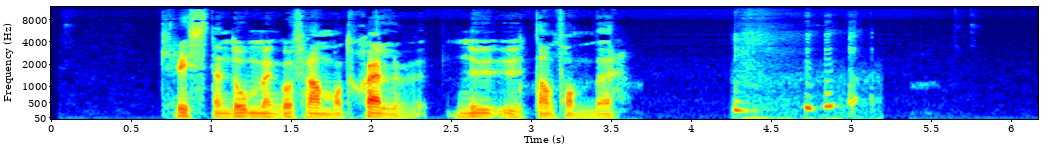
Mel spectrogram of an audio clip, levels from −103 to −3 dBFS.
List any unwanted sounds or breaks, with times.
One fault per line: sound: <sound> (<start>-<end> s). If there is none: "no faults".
sound: laugh (4.2-5.2 s)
